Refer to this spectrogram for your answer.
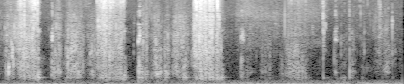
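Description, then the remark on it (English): Wet mouth noises of whiskey being swished around during a tasting, a series of gurgling, crackly bursts repeating unevenly over several seconds with no talking. “Yeah, as you can see, I was swishing mine, so I apologize to all the listeners that got a little scared there.”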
